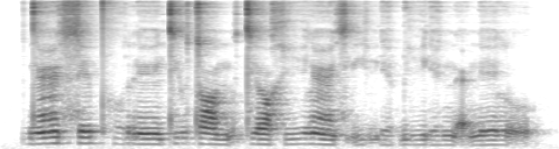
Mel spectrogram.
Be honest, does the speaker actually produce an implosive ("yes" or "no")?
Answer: yes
